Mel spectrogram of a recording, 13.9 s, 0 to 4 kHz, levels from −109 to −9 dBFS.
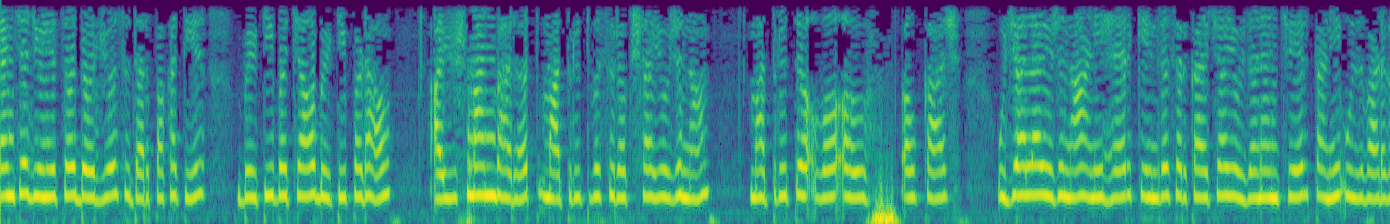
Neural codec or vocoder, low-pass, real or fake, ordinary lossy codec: none; 3.6 kHz; real; none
